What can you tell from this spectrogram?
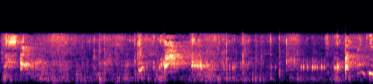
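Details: Several French Bulldogs indoors spot a neighbourhood cat outside and give short, rough barks in uneven bursts while a person talks over them, telling them that's enough.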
